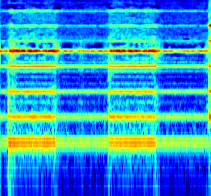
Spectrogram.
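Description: Electronic countdown beeps over a steady electronic tone: a low pitched beep sounds twice, a second apart, each lasting about half a second.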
